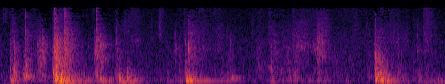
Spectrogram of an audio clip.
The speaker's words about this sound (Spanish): Camina tras ella y va cerrando puertas a su paso para acorralarla en el vestíbulo.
